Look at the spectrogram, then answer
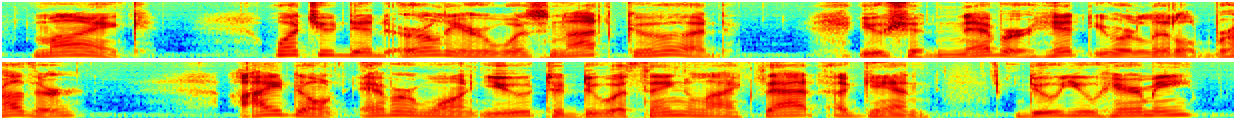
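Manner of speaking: calm, smooth, composed, even-tempered motherly reproach. Retelling a mother's scolding about hitting a little brother: imitating quiet, calm talk. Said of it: "She talked so calmly and smoothly".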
